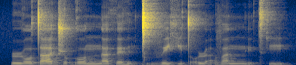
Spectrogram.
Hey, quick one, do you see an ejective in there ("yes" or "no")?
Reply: yes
